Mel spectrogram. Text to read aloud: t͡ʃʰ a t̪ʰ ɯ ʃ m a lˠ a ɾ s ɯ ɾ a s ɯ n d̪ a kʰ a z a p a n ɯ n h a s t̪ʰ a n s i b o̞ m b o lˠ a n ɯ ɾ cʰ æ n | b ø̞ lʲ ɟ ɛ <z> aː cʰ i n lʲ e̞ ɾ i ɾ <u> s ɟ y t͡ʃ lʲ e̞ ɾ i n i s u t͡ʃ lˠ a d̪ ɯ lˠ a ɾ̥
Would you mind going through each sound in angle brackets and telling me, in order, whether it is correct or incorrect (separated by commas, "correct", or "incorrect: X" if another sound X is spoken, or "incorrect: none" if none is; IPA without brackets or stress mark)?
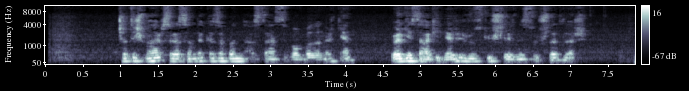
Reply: incorrect: s, correct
